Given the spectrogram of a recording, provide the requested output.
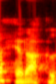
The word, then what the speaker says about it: هرقل: متخصص است مشکل نیست ولی اصل درستش اگر کس خواسته باشه هرقل است پس به هرقل عظیم روم چی معنا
